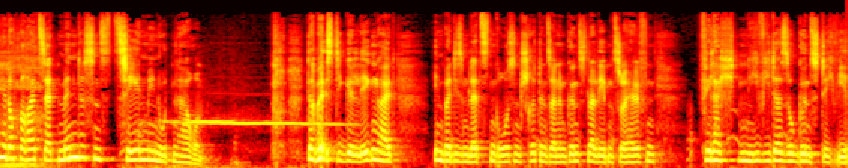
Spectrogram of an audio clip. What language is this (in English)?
German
